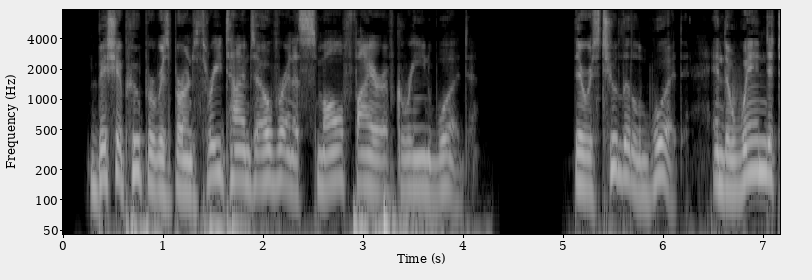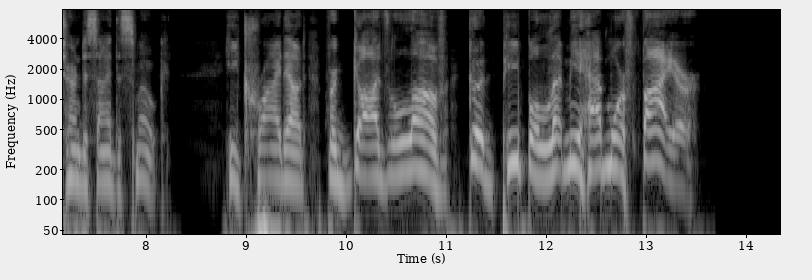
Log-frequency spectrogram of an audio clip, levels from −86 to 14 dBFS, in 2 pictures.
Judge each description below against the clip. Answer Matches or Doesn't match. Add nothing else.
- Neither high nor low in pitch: Matches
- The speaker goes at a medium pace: Matches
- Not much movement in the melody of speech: Doesn't match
